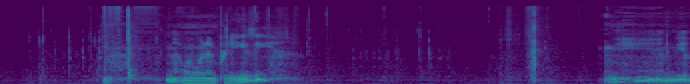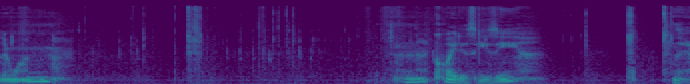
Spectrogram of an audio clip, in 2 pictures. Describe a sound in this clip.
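Small plastic parts click and scrape as a toy figure is handled up close.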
